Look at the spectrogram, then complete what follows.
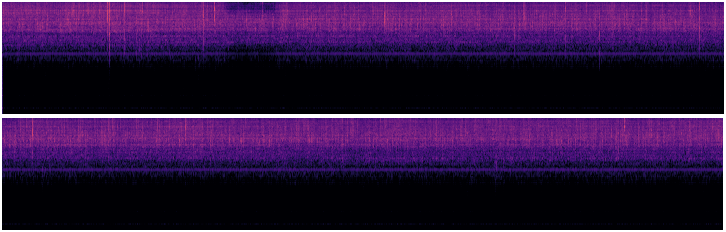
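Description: Steady sizzling hiss with small scattered crackles from a homemade aluminium-can alcohol stove heating a mess tin of boiling water that is giving off steam.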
